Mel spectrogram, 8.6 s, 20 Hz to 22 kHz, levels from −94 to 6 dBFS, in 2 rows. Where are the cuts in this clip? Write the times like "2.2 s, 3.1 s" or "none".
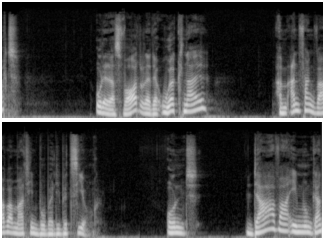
none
